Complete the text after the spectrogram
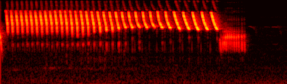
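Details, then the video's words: Champion canary delivering a long, even rolling trill of about fifteen notes per second, ending in a short lower buzzy note before falling silent. "Burung Canary Juara Top"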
